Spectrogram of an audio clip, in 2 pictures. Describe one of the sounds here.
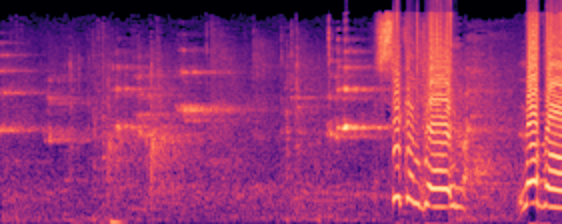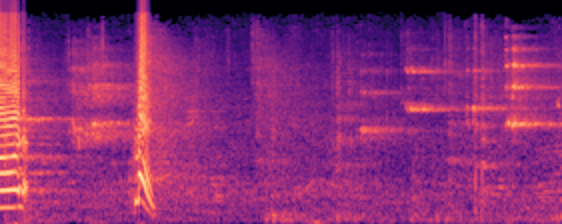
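Shoes squeak sharply on a court floor in a large echoing hall.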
